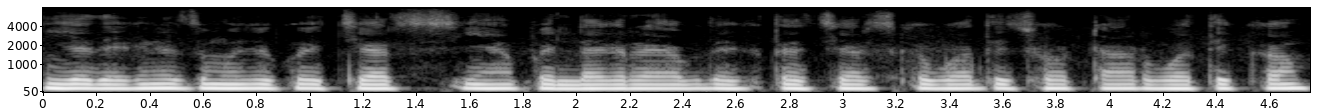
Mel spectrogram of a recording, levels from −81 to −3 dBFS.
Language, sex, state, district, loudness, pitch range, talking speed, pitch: Hindi, male, Chhattisgarh, Kabirdham, -13 LUFS, 140-145 Hz, 290 wpm, 145 Hz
